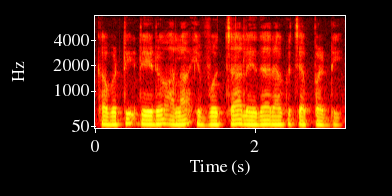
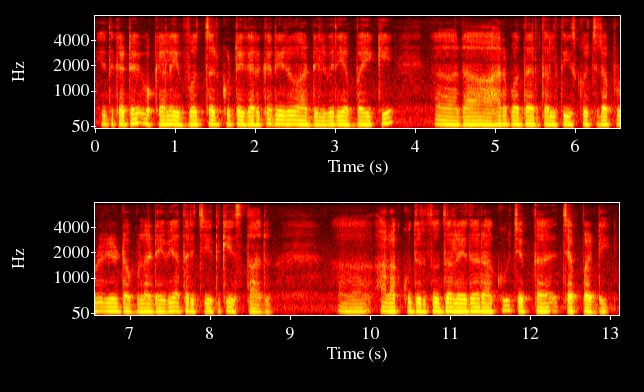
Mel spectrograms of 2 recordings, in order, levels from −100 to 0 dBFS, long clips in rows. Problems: none marked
